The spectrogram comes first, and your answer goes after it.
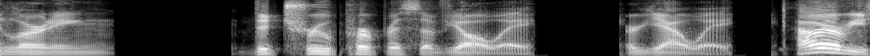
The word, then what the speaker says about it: Yahweh: So yeah, you could consider that me learning the true purpose of Yahweh or Yahweh. However you say. How do you actually pronounce it? Yahweh. Yahweh? Yahweh.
